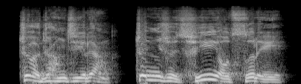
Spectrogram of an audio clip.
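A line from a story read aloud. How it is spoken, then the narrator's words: Loud booming roar. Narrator (Chinese): 左宗棠平时本声音洪亮，这一声吼声震屋瓦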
